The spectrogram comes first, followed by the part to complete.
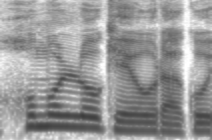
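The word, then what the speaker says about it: ὁμολογέω: 시인은 헬라어로 호몰로 개오라고 읽습니다. 같은 말로 고백한다.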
